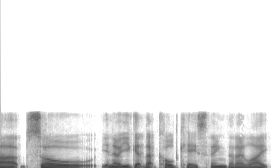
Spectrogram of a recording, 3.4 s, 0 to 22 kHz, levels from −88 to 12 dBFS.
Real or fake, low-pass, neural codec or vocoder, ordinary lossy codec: real; 7.2 kHz; none; AAC, 48 kbps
